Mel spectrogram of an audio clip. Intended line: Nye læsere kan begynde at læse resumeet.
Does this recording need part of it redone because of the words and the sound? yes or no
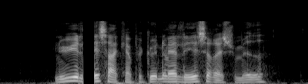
yes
